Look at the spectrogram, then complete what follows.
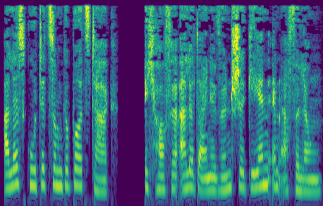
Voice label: Happy birthday I hope all your wishes come true in German; تولدت مبارک به آلمانی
